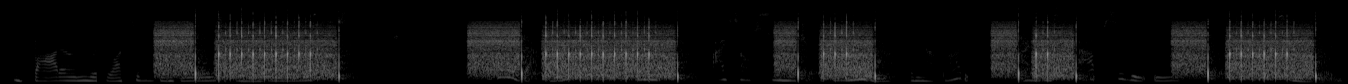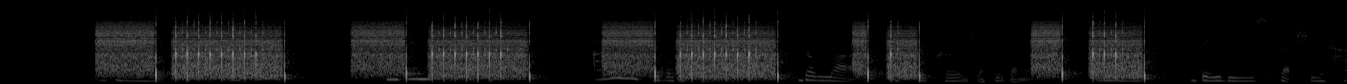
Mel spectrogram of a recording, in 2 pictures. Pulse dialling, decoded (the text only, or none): 9 0 3 2 6 8 7 7 1 3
